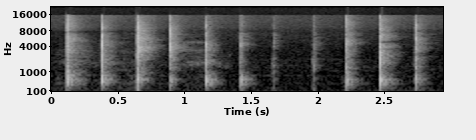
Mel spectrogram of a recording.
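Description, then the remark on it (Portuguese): A single person claps about a dozen times in a steady, slightly uneven rhythm, sharp smacks with a brief pause near the middle, no voices. “Minha salva de palmas para você que ganhou o prêmio de pior filme já visto por mim.”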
